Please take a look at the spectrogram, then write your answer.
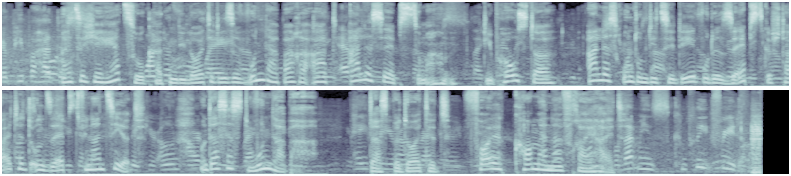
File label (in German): TV VOICE-OVER; SF; FlowerPower; arte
